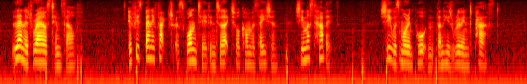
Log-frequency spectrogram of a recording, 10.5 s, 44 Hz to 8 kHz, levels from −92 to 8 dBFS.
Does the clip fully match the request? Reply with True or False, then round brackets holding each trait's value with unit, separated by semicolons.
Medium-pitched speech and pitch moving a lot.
False (160 Hz; 4.2 semitones)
